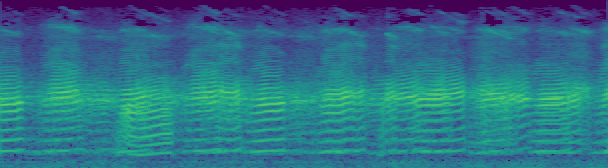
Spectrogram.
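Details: Male boreal digging frogs chorus in the rainy-season breeding period, calling on rainy days with nasal, bleating notes about twice a second to attract females; each male gives only one of two notes, alternating with neighbours.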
